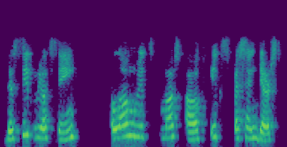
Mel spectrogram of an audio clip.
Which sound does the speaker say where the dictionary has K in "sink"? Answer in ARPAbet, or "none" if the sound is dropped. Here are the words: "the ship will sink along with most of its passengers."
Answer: none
